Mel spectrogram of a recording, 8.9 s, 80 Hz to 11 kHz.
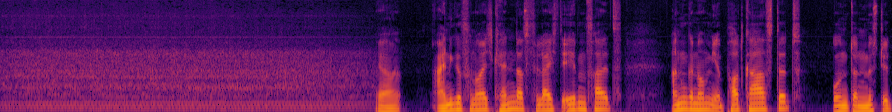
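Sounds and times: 
computer cooling fan whirring: 0:00.0 - 0:04.0
speech: 0:03.8 - 0:08.9.

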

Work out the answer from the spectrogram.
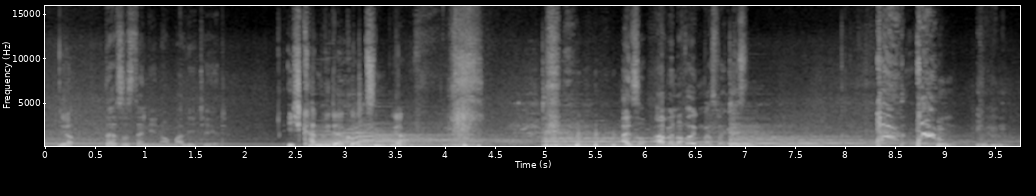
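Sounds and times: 
speech: 0:00.2 - 0:01.9, 0:02.4 - 0:04.4, 0:05.3 - 0:07.5, 0:08.9 - 0:09.6
laughter: 0:03.2 - 0:07.0
person coughing: 0:03.9 - 0:05.7, 0:08.3 - 0:09.7.

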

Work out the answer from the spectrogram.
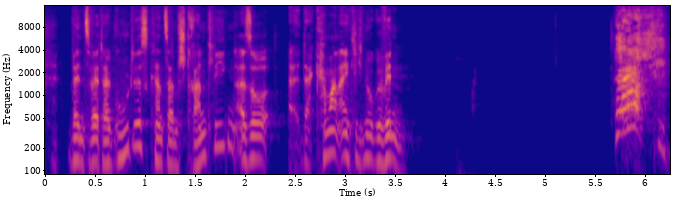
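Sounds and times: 
speech: 0:00.0 - 0:03.7, 0:05.7 - 0:06.2
sneeze: 0:05.7 - 0:06.2.

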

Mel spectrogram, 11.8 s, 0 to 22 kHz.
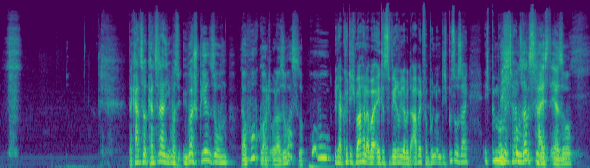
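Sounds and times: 
faint breathing: 0:02.0 - 0:02.6, 0:09.4 - 0:09.7
speech: 0:02.6 - 0:11.7
person sneezing: 0:10.0 - 0:10.2.

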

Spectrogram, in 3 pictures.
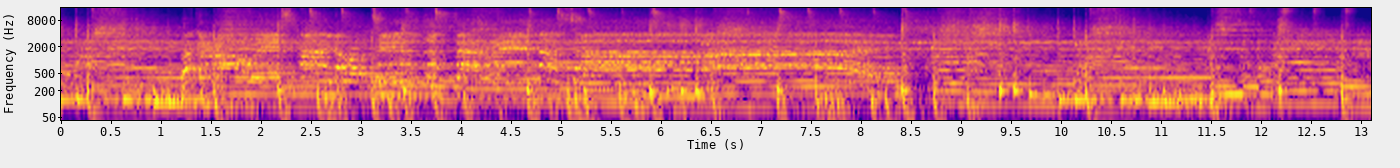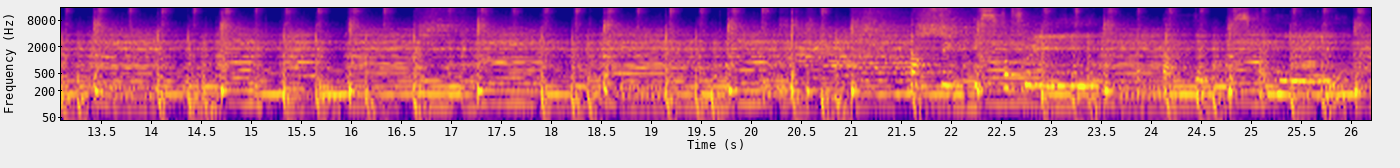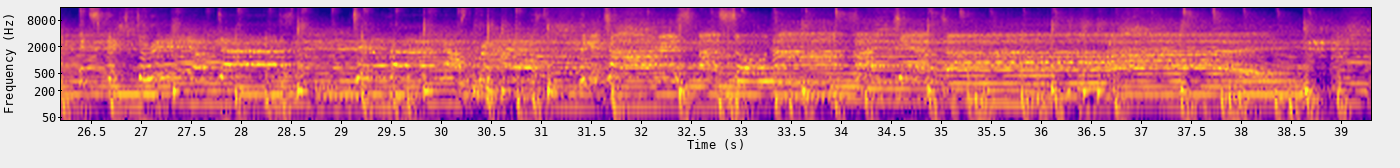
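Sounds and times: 
thick distorted heavy metal guitar riff: 0:00.0 - 0:39.2
pounding heavy metal drums: 0:00.1 - 0:11.8, 0:24.4 - 0:39.2.

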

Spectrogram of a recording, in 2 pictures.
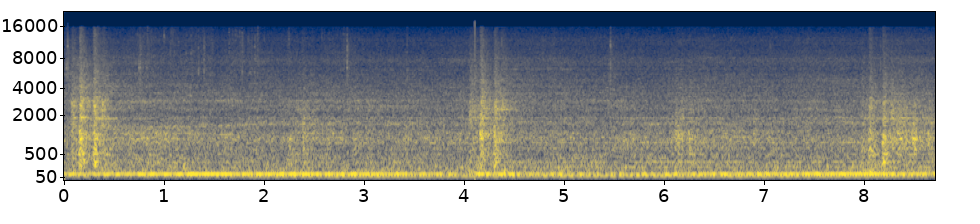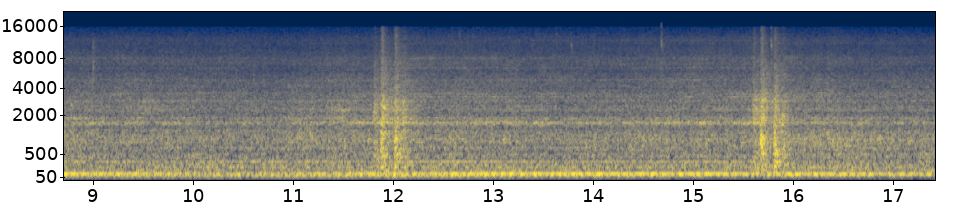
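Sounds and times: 
sharp clacks from the track joints: 0:00.0 - 0:01.0, 0:04.0 - 0:04.6, 0:08.0 - 0:09.1, 0:11.8 - 0:12.3, 0:15.5 - 0:16.1
train carriage rumble and hum: 0:00.0 - 0:17.4.

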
